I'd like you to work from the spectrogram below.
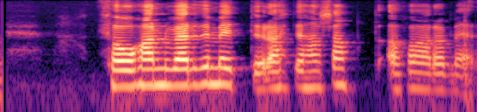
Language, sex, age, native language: Icelandic, female, 40-49, Icelandic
